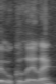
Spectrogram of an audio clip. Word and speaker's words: ukulele: So I do know how to play ukulele, and Okay. I heard the way you said it, and I should start saying it that way. That's Ukulele, how it's pronounced. Ukulele, not ukulele.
